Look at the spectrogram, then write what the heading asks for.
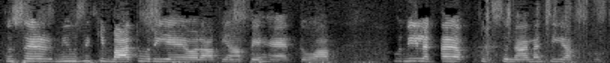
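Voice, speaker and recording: A high-pitched woman hosts a live online interview with short, polite prompts. Her audio keeps breaking up and dropping out over a weak network link. A clear hiss sits under her voice on the video call. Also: steady tone, moderate pace, bright, forceful tone. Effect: audio breaking up and cutting out from a poor network connection. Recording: noisy, glitchy video call line.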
